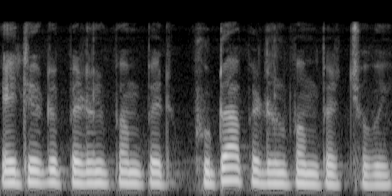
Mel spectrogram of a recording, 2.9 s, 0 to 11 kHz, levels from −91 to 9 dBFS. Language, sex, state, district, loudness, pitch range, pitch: Bengali, male, Jharkhand, Jamtara, -15 LUFS, 140-155 Hz, 150 Hz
